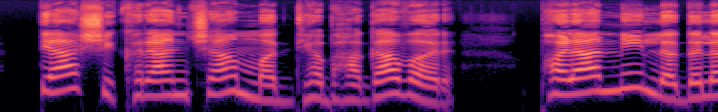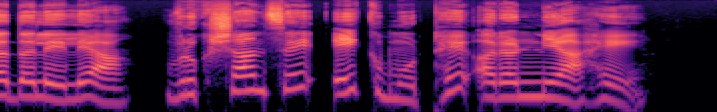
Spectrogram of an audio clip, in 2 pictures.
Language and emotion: Marathi, neutral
